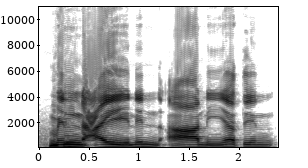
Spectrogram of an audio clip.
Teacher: نون ساکن کا اظہار ہو رہا ہے کیونکہ نون ساکن کے بعد حروف اظہار یا حروف حلقی میں سے عین ہے، اس لیے نون ساکن کا اظہار ہوگا۔ اظہار میں نون ساکن کو ظاہر کر کے بلا غنہ کے جلد پڑھیں گے۔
